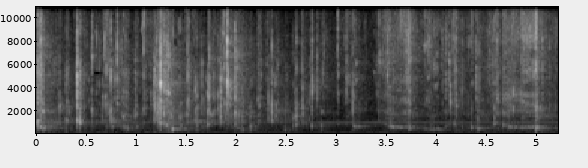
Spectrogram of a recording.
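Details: Lucky, a two-and-a-half-year-old male English Labrador Retriever, eating raw meat indoors: wet crunching and biting in irregular bursts, sharp clicks of teeth, a steady faint hum in the background.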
